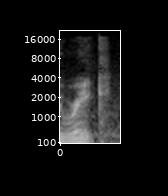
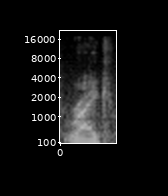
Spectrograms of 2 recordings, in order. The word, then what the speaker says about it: Ruike: knife review for you today we have the rake Pete 801 SF as you can see right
